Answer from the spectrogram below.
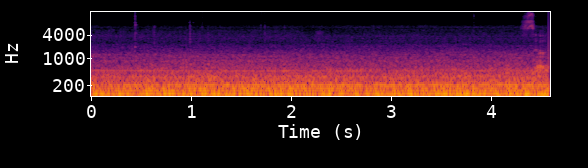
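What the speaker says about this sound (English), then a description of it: "I'm tired of this traffic over here." Steady low rumble of road traffic heard from nearby, continuous and unbroken, with no voices over it.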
